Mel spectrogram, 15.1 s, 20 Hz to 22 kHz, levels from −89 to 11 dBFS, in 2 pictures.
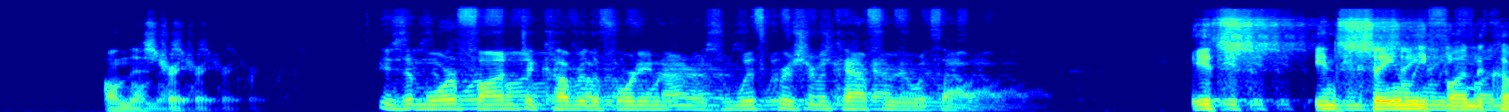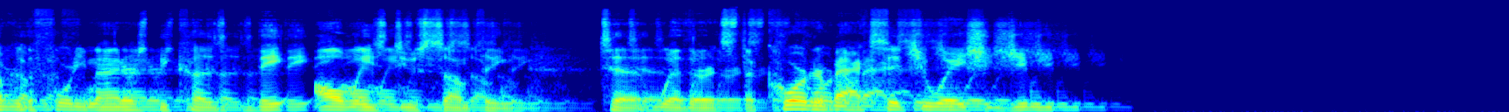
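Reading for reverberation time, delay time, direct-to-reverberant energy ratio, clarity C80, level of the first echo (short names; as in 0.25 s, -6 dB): none, 0.133 s, none, none, -10.5 dB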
